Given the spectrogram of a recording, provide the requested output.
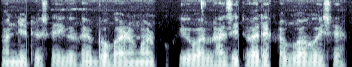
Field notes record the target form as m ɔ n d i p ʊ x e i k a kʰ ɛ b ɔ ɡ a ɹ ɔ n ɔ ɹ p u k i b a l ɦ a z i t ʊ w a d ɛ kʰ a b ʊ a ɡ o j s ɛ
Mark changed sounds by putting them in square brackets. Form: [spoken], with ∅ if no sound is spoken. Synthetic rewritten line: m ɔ n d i [t] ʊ [s] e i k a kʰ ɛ b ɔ ɡ a ɹ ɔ [ŋ] ɔ ɹ p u k i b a l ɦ a z i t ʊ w a d ɛ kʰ a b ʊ a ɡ o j s ɛ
